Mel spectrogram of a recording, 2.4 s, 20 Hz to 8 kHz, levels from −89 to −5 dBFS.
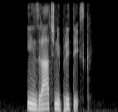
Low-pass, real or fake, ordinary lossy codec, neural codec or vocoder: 7.2 kHz; real; none; none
